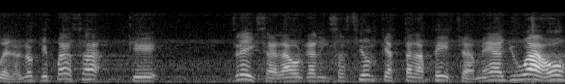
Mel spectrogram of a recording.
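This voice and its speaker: A man with a high pitch and ordinary pitch variation at a fairly slow pace, over noticeable background noise. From Chile. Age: 80s+. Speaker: torture survivor, witness. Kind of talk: court testimony. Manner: halting.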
